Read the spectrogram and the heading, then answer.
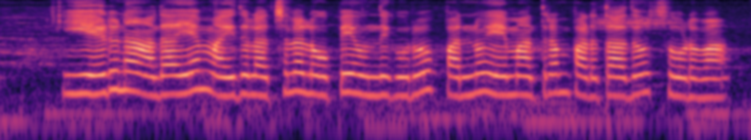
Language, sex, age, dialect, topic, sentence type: Telugu, female, 18-24, Utterandhra, banking, statement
